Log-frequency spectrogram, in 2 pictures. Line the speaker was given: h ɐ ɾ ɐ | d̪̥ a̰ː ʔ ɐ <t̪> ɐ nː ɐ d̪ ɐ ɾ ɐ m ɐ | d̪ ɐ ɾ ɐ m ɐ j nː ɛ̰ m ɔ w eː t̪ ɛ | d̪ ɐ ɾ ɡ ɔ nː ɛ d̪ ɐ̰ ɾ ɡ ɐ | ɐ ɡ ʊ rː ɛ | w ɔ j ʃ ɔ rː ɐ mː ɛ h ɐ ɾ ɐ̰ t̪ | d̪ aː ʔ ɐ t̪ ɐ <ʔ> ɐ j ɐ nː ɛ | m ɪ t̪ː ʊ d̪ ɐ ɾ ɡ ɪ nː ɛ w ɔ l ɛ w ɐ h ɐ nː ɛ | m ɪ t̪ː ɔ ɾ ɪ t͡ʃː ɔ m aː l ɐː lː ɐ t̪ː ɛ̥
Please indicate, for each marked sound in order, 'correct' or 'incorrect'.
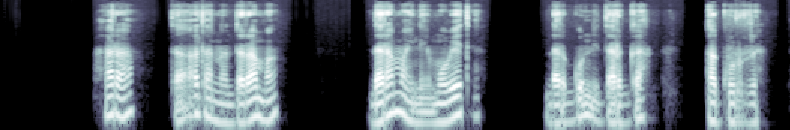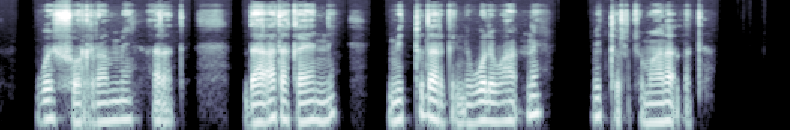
correct, incorrect: k

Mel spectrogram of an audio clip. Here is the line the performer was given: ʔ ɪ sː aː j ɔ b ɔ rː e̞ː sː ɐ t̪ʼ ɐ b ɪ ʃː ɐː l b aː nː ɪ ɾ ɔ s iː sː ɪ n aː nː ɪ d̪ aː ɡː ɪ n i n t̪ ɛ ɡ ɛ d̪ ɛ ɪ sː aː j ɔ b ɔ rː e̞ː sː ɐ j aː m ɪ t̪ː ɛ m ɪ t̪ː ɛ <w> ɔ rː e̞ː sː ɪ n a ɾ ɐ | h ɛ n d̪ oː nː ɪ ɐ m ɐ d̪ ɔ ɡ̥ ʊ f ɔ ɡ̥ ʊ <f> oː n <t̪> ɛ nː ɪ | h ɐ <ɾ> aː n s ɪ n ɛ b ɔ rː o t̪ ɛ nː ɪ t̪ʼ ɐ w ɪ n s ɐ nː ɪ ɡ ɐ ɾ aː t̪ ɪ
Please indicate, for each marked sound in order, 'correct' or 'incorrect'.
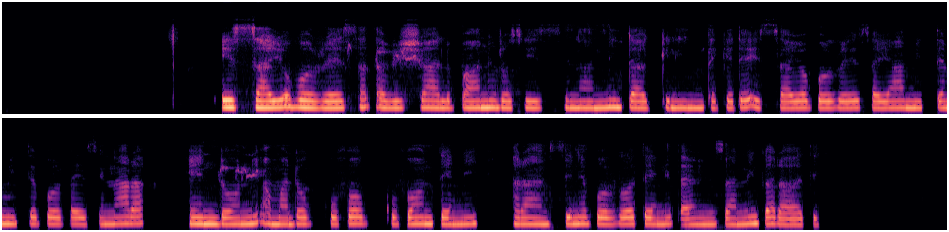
incorrect: b, correct, correct, correct

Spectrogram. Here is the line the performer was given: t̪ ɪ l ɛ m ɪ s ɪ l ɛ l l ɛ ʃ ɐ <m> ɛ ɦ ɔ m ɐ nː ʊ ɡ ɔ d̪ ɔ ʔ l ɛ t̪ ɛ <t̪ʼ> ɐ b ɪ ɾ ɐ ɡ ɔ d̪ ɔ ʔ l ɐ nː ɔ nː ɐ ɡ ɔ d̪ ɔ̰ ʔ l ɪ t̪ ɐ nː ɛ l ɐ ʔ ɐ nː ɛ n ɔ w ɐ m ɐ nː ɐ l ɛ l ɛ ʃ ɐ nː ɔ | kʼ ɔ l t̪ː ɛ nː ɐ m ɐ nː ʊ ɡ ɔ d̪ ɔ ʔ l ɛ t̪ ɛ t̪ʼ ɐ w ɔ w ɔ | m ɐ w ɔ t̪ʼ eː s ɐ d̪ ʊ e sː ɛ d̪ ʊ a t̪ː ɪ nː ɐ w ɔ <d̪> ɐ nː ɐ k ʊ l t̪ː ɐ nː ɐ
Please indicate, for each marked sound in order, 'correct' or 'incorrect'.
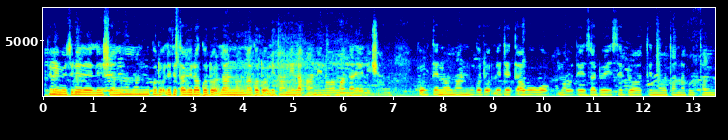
incorrect: n, correct, incorrect: t̪

